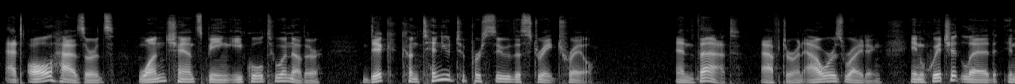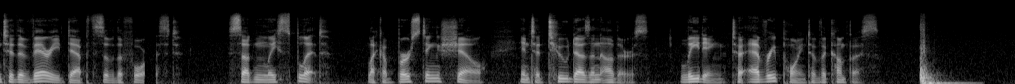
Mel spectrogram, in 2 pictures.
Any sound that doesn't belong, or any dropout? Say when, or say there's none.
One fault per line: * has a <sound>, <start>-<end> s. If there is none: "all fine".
* has a dropout, 11.6-11.7 s
* has a thud, 19.3-20.0 s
